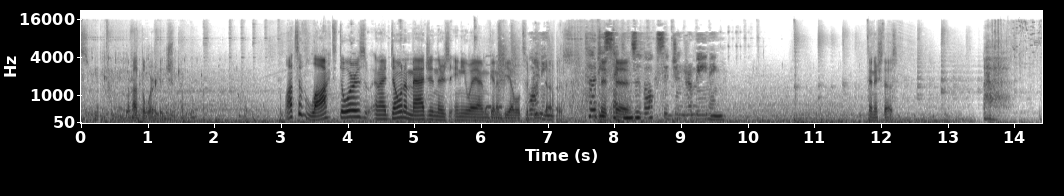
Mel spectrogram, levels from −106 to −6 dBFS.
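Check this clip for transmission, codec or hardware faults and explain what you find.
There are transmission timing faults: the sender's clock runs slow against the receiver's, which causes three brief stalls and two long stretches of small timing corrections.

Clock drift between sender and receiver runs through the whole clip. The sender's audio clock is about 3 percent slower than the receiver's, so the jitter buffer keeps draining. The receiver must repeatedly pad the stream or hold sound to stay in step. This produces the recurring hiccups described below, spaced unevenly from start to finish.

A short stall from a late packet occurs at 0.25 to 0.30 s, at 7.08 to 7.15 s and at 14.04 to 14.09 s. Each time, a packet had not arrived when due and the buffer ran empty. The receiver held the last sound, for 30 ms, 45 ms and 26 ms respectively, then resumed from the same point with nothing lost. 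Each is heard as a sound briefly sustained too long, with a slight buzz or dip.

Repeated timing corrections span 1.72 to 6.55 s and 8.35 to 13.75 s. Here the receiver plays at 97 percent speed by repeating short slivers, adding roughly 150 ms in the first stretch and roughly 200 ms in the second. The edits all lengthen the audio but fall at irregular spacing. If heard at all, they come across as faint hiccups and a slightly dragging, unsteady tempo.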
